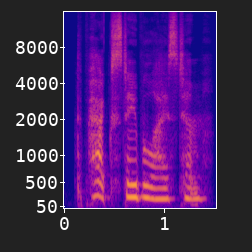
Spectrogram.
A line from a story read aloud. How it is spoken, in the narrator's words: Jocelyn was saying in an exhausted voice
